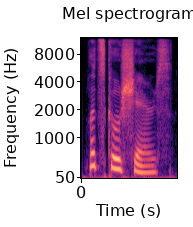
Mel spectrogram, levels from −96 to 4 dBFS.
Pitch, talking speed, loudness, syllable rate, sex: 205 Hz, 190 wpm, -16 LUFS, 5.1 syllables/s, female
